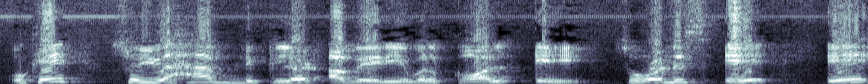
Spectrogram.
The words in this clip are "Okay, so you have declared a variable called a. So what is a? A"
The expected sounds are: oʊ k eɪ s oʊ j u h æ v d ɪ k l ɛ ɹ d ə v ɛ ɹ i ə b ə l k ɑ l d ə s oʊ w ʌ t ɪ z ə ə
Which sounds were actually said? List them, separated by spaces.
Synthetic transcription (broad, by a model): oʊ k eɪ s oʊ j u h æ v d ɪ k l ɛ ɹ d ə v ɛ ɹ i ə b ə l k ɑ l ə s oʊ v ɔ t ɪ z ə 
